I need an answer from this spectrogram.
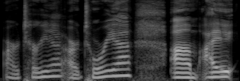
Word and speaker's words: Arturia: Arturia.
